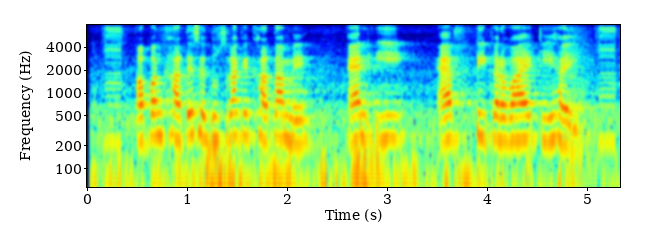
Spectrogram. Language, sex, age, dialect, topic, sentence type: Magahi, female, 31-35, Western, banking, question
